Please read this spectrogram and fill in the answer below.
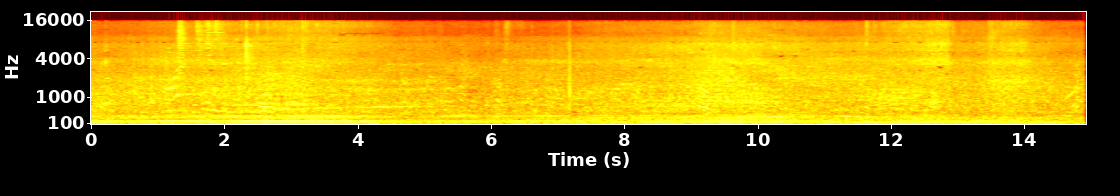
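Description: Street traffic with motorcycle engines running and passing, loudest about two to four seconds in, with a steady hum of traffic throughout.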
